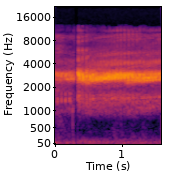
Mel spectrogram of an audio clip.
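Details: Upland chorus frogs call at night in North Georgia in December, during a warm spell after rain and the first big wave of amphibian breeding, forming a dense, steady chorus of high, rapidly pulsed trills that blur together.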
